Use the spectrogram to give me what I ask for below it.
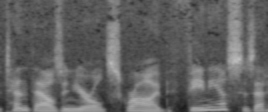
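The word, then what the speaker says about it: Pheneas: he was a 10 000 year old scribe fenius is that how you pronounce his name that's right and this became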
